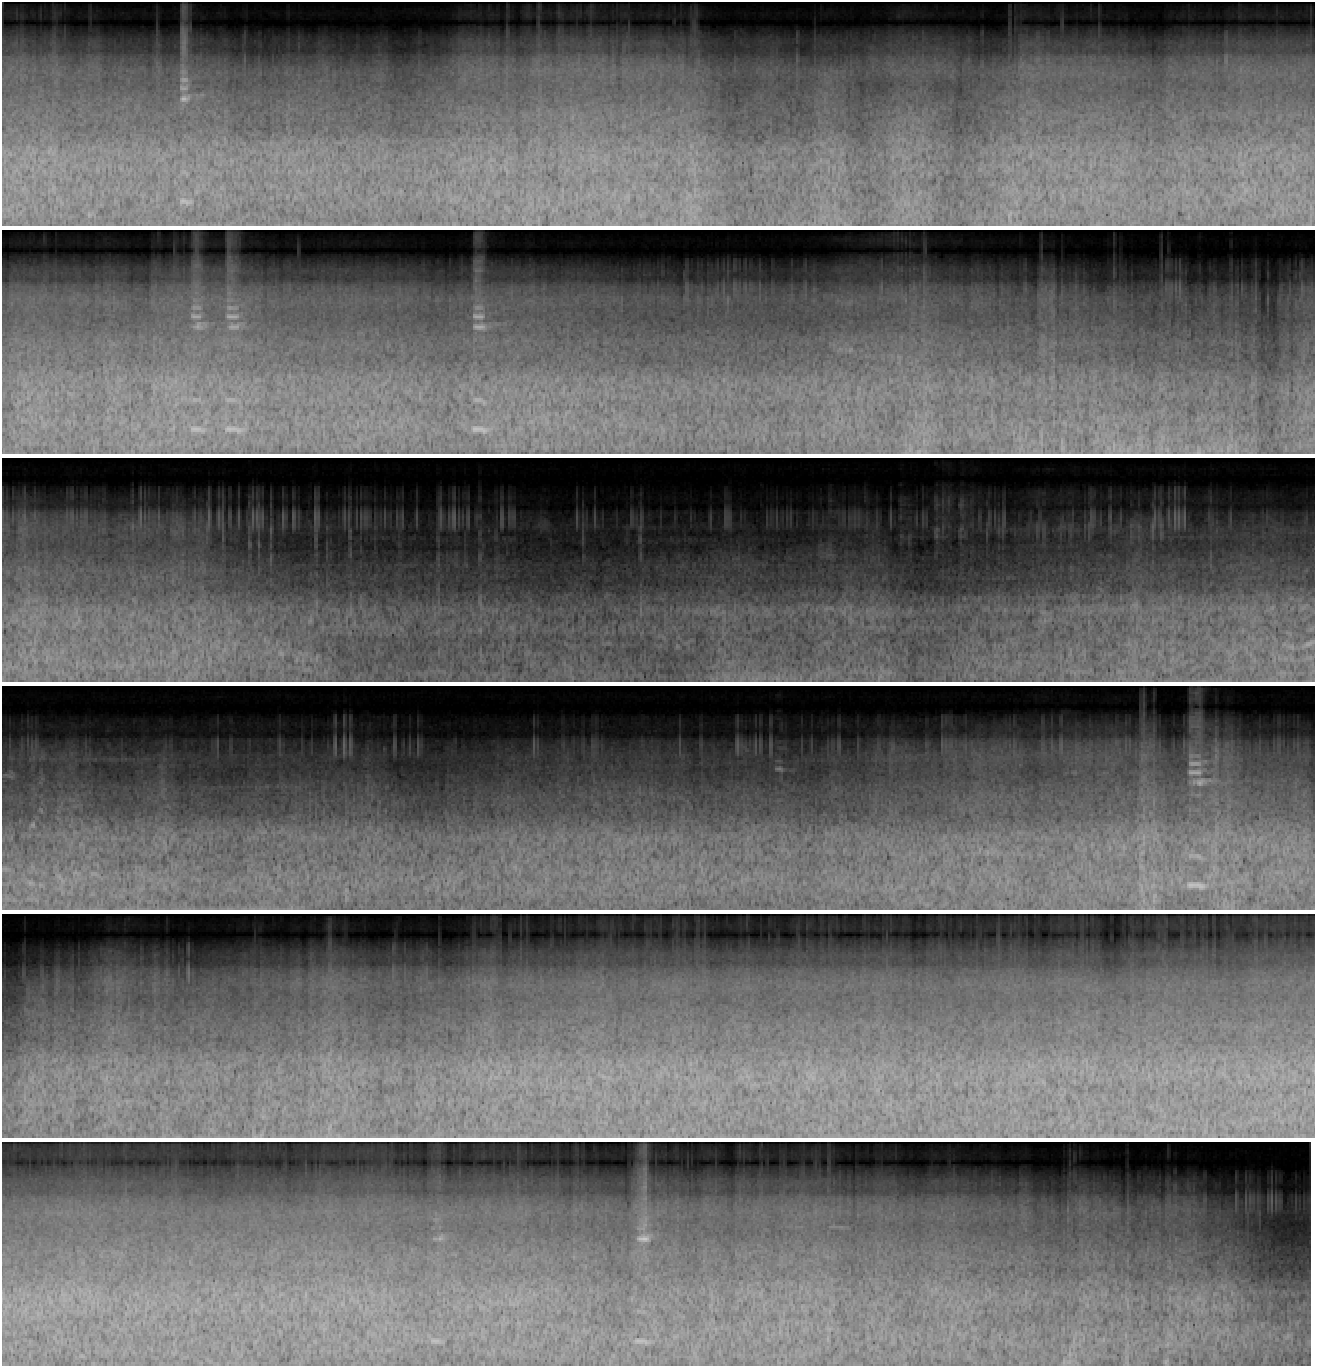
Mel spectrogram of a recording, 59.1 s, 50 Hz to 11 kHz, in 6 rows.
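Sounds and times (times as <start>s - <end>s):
road noise: 0.0s - 59.0s
scooter engine hum: 0.0s - 59.0s
wind rushing over microphone: 0.0s - 59.0s.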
